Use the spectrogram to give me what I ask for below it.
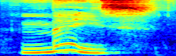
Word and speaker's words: maïs: vient de voir mais on a maïs donc ça s'écrit c'est proche pourtant à cause du trèain on doit bien prononcer le I du coup mais c'est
